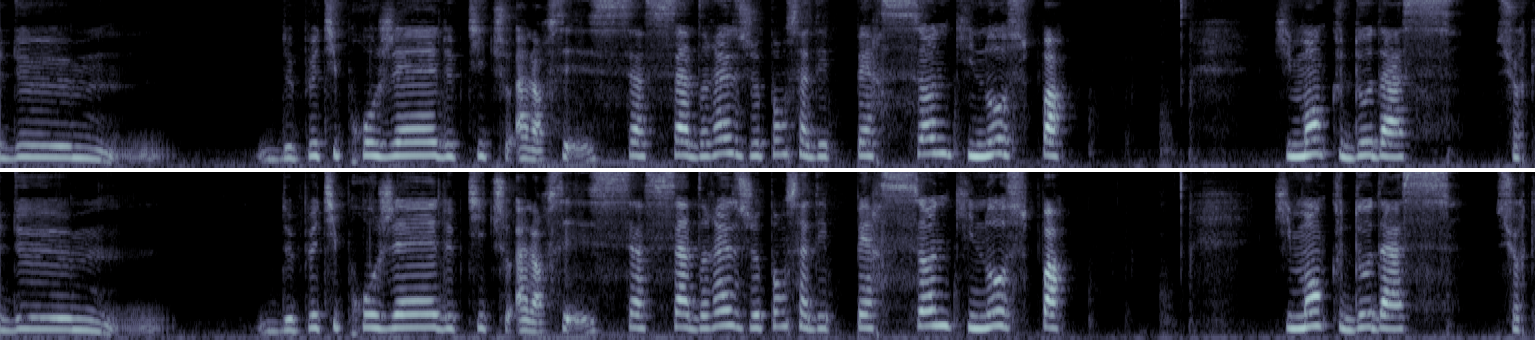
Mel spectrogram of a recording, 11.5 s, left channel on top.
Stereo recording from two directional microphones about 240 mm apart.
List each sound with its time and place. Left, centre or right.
0.1 s speech: right
2.0 s speech: right
8.8 s a sound: right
